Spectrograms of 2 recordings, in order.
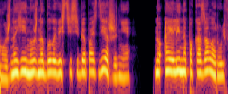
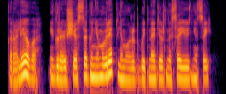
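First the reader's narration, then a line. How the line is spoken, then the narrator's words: Grim pronouncement. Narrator (Russian): мрачно изрек Рульф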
